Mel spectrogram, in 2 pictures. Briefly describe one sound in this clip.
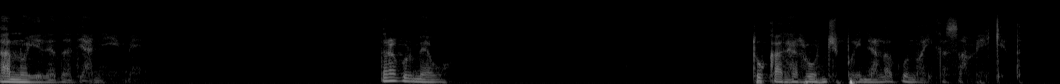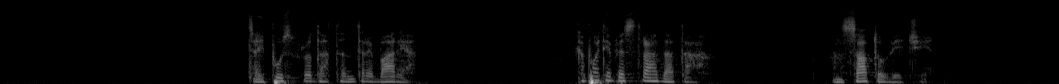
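A middle-aged man speaks into a microphone in bursts, with pauses between phrases.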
